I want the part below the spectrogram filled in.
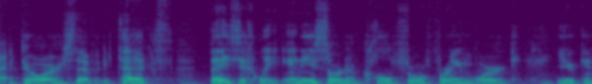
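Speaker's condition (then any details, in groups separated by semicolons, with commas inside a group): Cerebral palsy; spasticity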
